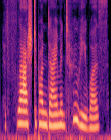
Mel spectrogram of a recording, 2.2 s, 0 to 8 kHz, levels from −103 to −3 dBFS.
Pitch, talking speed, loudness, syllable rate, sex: 215 Hz, 190 wpm, -18 LUFS, 5.1 syllables/s, female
